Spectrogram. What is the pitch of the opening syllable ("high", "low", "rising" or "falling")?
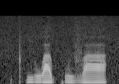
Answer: low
